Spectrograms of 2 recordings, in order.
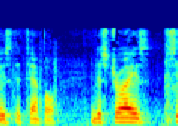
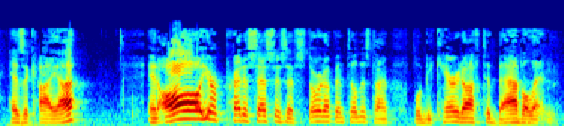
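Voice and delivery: declaiming scripture, louder and higher; booming prophetic reading; 4 semitones higher, 8 dB louder than usual. Acted. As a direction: proclaim it like a prophet's oracle. Reads prophecy to Hezekiah aloud.

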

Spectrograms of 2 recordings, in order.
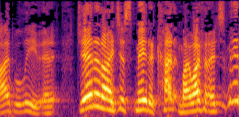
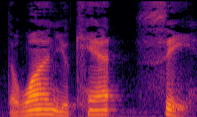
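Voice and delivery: much lower and softer, slow; hushed, solemn answer; 11 semitones lower, 18 dB quieter, slower than usual. Acted. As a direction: Noah answering his wife in awe. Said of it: "Noah's wife says".

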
